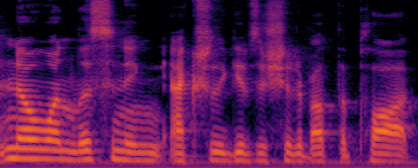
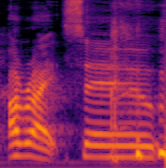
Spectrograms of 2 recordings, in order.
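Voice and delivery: louder, higher mock-British; bad British accent; 4 semitones higher, 6 dB louder, slower than usual. Recapping the film in jest, mock British accent. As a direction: carry on in a put-on British accent. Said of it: "try to talk in British accents".

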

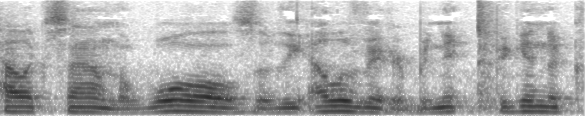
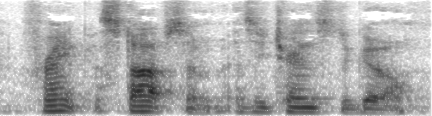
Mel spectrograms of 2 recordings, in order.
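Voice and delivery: plain reading voice

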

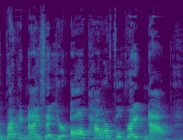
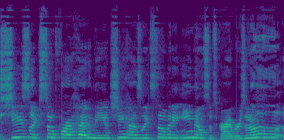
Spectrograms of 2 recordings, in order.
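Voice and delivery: envious self-doubt; 5 semitones higher than usual. Retold or imitated. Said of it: "we all do it, right? Where it's just like".

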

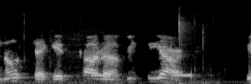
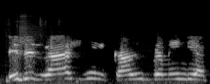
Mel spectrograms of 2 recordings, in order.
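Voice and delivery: put-on Indian accent; 7 semitones higher, slower than usual. Prank caller faking Indian accent.

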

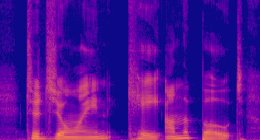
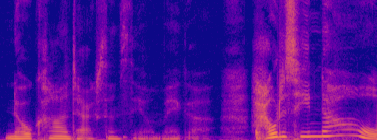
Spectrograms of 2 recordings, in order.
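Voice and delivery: hushed, unvoiced whisper, slowing at the end; mysterious whisper. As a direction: whisper it like a puzzling secret. Mysterious repeat of quoted line.

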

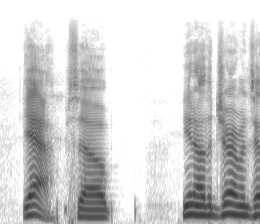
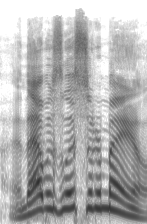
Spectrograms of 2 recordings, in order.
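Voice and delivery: announcer sign-off; 7 semitones higher than usual. Shown as a demonstration. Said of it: "will you say".

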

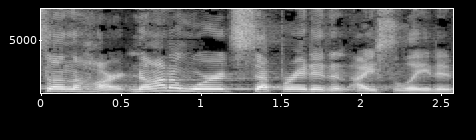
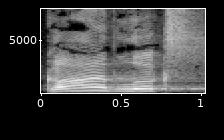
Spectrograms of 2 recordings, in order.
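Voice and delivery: ordinary talk

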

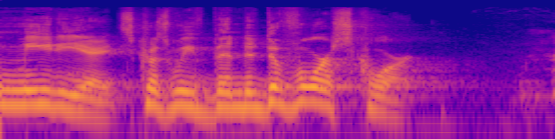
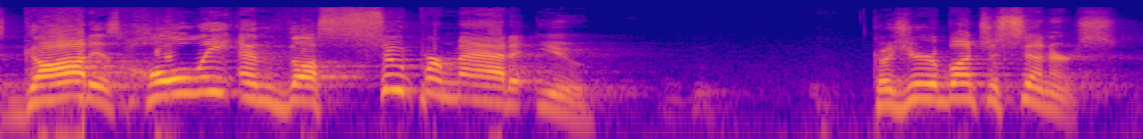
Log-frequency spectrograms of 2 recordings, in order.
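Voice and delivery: usual speaking voice

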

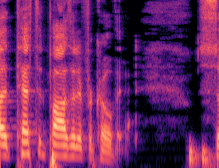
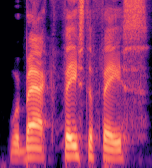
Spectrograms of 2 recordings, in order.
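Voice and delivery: ordinary delivery

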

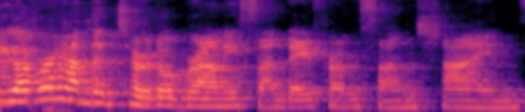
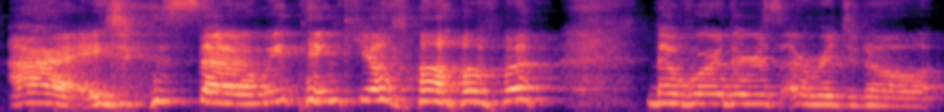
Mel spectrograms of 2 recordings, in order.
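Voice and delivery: laughing; 4 semitones higher, 7 dB louder than usual. Real, not acted. Laughs while talking.

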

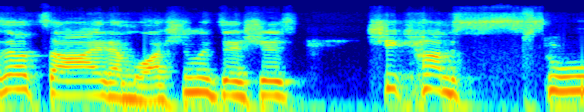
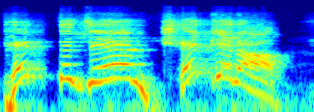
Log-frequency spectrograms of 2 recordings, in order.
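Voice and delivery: exasperated order; 9 semitones higher than usual. Retold or imitated.

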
